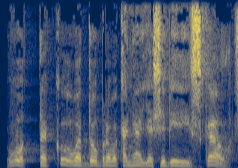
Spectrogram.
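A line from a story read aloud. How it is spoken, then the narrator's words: Joyful exclamation. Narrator (Russian): с радостью воскликнул Алмай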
